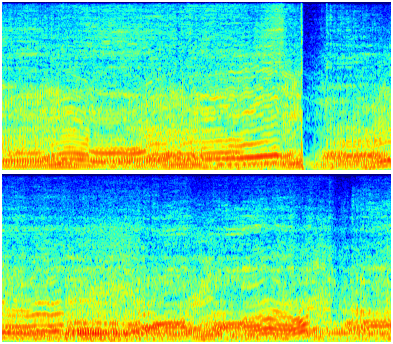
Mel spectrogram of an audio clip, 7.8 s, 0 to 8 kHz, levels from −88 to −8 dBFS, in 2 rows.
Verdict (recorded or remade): recorded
